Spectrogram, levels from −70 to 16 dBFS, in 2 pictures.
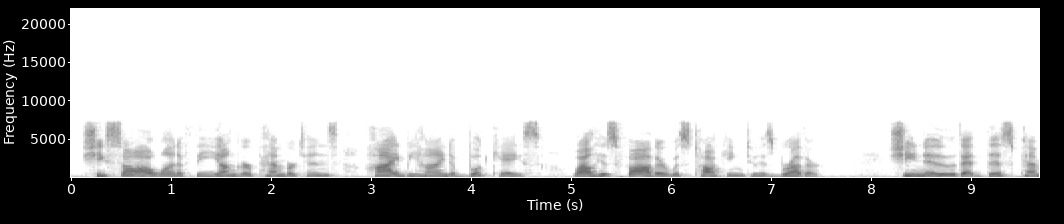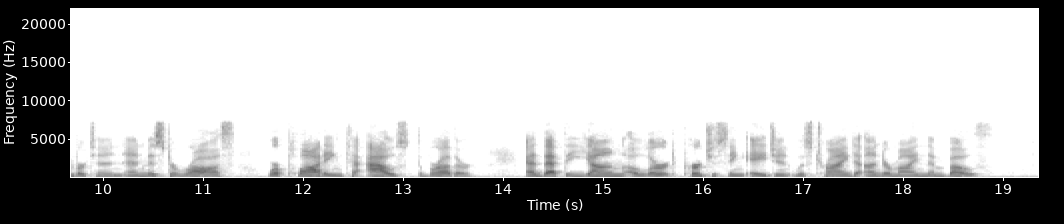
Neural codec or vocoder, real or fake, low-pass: none; real; 7.2 kHz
